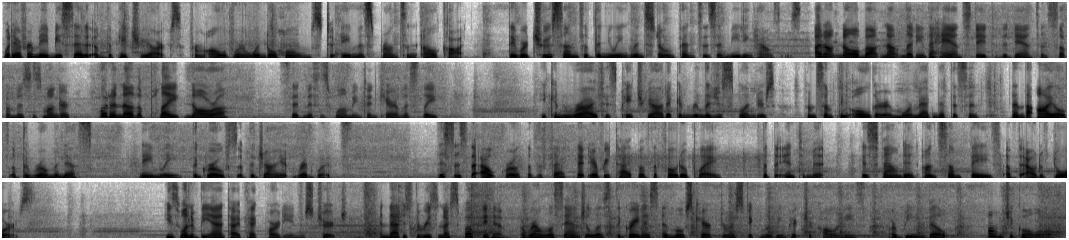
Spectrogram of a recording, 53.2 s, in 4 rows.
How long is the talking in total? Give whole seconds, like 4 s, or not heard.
49 s.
